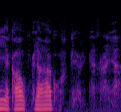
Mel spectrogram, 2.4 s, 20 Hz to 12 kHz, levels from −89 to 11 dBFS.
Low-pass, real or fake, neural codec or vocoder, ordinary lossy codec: 7.2 kHz; real; none; none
